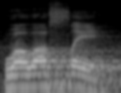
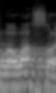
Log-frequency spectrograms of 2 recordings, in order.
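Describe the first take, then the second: First: The final vowel is bent toward an 'e' sound. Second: The final vowel is an open 'a' sound. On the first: This is the Warsh reading. "di riwayat Warash bacanya" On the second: This is the usual reading. "bukan wawasso ini"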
